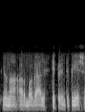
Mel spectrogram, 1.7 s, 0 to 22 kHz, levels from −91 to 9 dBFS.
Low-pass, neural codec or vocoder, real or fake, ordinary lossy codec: 5.4 kHz; none; real; AAC, 32 kbps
